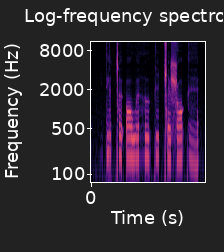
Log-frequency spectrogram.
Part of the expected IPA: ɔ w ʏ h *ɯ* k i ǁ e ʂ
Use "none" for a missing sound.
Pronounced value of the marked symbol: ɯ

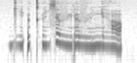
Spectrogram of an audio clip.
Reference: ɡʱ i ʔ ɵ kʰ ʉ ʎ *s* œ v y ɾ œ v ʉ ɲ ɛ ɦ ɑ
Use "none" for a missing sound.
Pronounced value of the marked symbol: s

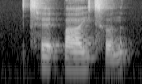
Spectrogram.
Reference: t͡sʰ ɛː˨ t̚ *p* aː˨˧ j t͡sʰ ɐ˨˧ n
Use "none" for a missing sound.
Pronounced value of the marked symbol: p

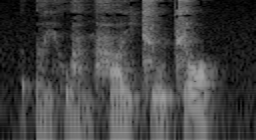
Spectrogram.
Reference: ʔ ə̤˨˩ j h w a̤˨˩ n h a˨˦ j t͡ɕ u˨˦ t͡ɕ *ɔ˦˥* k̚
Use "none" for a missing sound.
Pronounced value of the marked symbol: ɔ˦˥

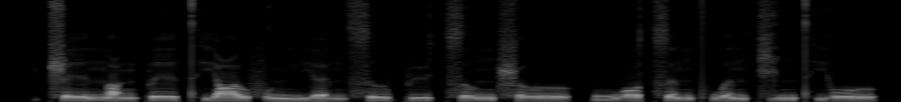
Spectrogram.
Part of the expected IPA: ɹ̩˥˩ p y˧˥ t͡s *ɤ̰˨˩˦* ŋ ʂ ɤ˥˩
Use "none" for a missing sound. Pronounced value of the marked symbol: ɤ˥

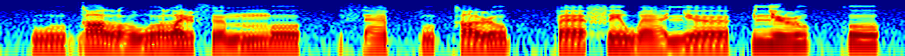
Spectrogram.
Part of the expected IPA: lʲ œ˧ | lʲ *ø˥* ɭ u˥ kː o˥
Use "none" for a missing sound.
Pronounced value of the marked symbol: ø˥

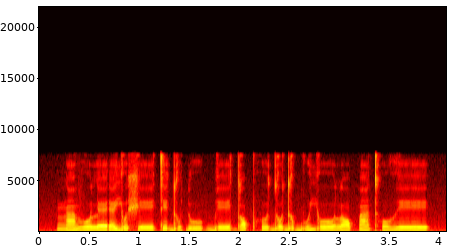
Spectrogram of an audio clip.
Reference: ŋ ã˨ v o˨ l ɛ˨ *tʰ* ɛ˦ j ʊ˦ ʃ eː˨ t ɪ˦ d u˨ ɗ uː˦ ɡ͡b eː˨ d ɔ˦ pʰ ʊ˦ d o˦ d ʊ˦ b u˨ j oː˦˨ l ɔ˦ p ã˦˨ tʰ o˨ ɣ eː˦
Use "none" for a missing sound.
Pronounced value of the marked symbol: ɾ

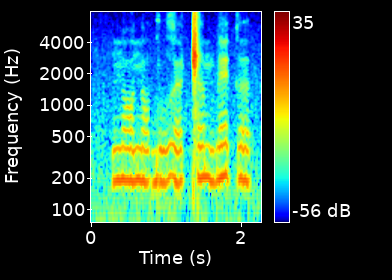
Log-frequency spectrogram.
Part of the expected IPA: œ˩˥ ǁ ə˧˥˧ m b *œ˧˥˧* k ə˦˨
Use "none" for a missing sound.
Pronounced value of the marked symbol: ɛ˧˥˧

